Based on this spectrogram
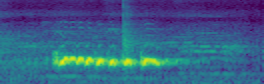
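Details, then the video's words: Single brief, fast-pulsed coo of a local zebra dove, a lure call, with a soft click partway through the trill. "SUARA PERKUTUT LOKAL BUAT PANCINGAN"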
